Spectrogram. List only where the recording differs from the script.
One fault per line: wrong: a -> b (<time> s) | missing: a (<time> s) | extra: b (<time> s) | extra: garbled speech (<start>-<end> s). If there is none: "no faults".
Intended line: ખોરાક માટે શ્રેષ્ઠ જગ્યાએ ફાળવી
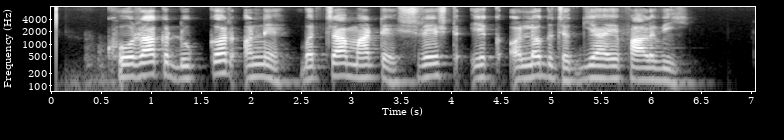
extra: ડુક્કર અને બચ્ચા (1.2 s)
extra: એક અલગ (4.3 s)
